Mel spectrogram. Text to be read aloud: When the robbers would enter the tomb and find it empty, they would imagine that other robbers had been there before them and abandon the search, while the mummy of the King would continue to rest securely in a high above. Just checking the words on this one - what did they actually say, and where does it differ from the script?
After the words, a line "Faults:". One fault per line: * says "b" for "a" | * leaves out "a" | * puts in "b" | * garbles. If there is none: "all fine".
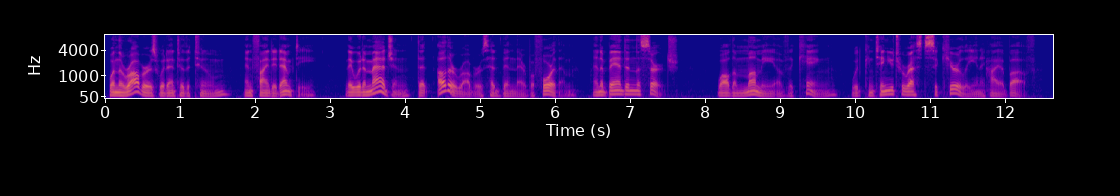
When the robbers would enter the tomb and find it empty, they would imagine that other robbers had been there before them and abandon the search, while the mummy of the King would continue to rest securely in a high above.
Faults:
all fine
